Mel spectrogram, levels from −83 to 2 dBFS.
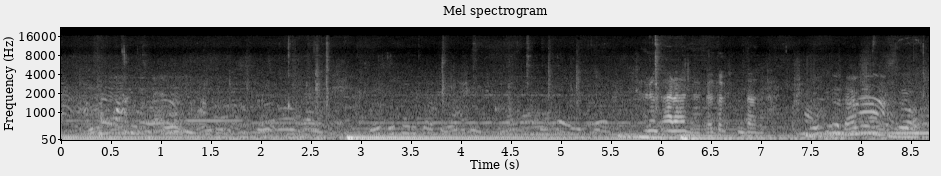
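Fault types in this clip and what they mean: No faults can be heard anywhere in this audio.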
